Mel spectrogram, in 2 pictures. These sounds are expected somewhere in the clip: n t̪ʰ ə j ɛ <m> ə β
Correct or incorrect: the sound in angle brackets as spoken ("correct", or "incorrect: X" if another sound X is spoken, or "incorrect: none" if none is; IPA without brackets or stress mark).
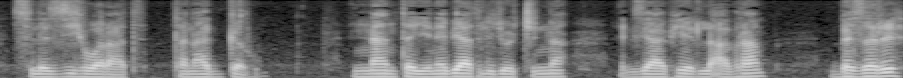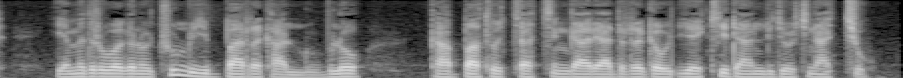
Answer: incorrect: n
